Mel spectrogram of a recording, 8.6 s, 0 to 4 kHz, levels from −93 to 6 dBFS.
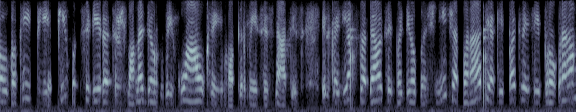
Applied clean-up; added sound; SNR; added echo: neural diffusion model UNIVERSE++.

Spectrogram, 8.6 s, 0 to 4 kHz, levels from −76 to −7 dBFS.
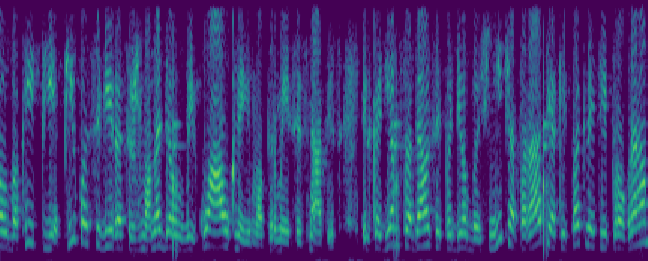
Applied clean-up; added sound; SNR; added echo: none; Chink, clink; 8 dB; none.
